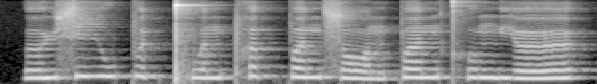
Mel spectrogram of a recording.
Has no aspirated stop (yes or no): no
